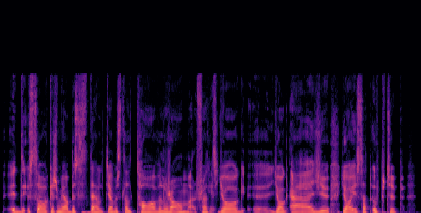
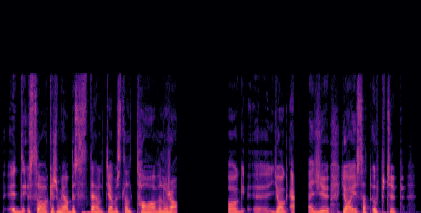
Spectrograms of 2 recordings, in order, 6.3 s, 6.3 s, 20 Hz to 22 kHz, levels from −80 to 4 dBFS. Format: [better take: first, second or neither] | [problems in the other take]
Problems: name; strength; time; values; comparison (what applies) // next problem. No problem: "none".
first | audio cutting out; at 2.5 s for 1 s and at 4.5 s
